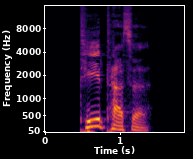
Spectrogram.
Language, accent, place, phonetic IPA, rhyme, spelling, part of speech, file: German, Germany, Berlin, [ˈteːˌtasə], -eːtasə, Teetasse, noun, De-Teetasse.ogg
- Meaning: teacup (cup for drinking tea)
